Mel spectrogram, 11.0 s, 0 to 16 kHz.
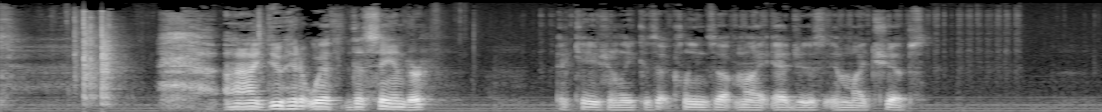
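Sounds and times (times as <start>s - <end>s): scratchy rub: 5.3s - 11.0s.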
